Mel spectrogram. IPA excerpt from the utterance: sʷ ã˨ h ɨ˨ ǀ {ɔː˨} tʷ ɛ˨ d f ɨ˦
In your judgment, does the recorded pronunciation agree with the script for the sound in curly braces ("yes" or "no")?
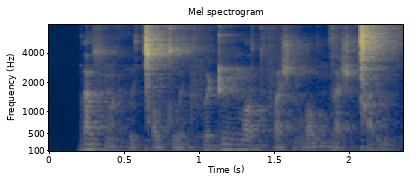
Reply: no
